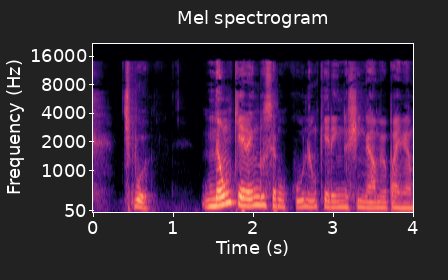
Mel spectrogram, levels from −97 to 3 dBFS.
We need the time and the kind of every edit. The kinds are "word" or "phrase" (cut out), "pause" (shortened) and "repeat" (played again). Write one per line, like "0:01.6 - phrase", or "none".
0:02.3 - word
